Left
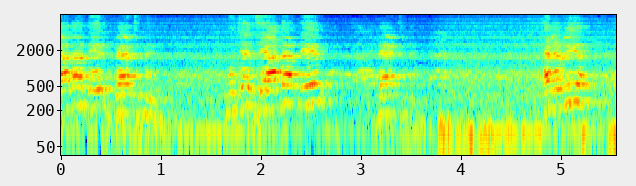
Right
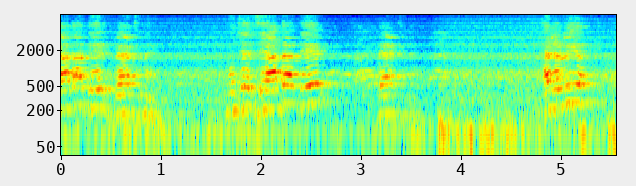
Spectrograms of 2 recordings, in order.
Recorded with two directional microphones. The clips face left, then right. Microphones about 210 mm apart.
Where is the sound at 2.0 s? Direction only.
15° left (ahead or behind).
